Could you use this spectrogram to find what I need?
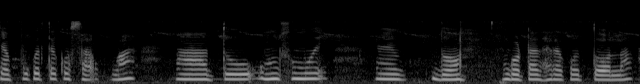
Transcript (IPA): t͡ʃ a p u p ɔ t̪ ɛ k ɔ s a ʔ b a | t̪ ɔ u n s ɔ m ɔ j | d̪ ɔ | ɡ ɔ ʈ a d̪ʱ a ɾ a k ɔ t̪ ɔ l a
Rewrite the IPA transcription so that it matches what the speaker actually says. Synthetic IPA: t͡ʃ a p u k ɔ t̪ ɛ k ɔ s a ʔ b a | t̪ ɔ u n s ɔ m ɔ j | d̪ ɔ | ɡ ɔ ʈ a d̪ʱ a ɾ a k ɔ t̪ ɔ l a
